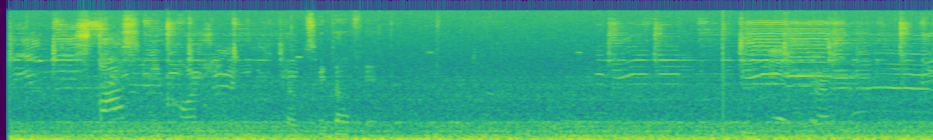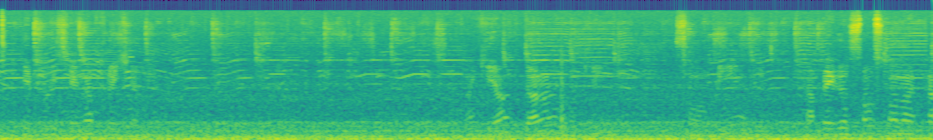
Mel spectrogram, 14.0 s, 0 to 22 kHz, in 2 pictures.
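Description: Steady road and engine noise inside a car's cabin, cruising on a highway at about 70 km/h.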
